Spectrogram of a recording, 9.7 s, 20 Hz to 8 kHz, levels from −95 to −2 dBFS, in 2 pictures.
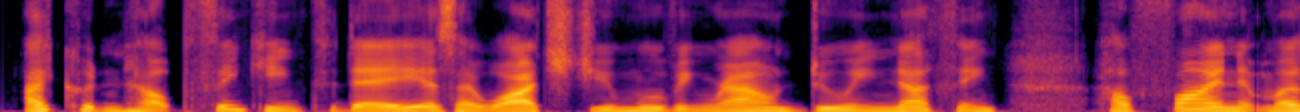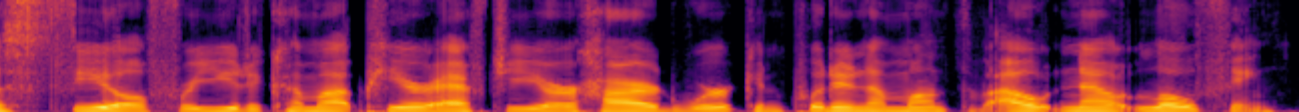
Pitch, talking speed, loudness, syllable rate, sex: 185 Hz, 240 wpm, -19 LUFS, 5.0 syllables/s, female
